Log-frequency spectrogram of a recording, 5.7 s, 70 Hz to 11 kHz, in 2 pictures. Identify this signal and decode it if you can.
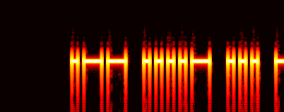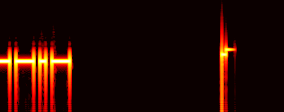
Morse code, heard as a keyed tone, about 20 wpm, 700 Hz. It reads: W4SQ
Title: USA Call Signs - 4 Characters - 3x Character Spacing - 20wpm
